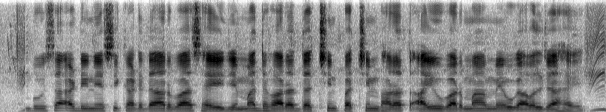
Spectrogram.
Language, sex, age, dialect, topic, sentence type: Magahi, male, 18-24, Central/Standard, banking, statement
